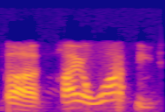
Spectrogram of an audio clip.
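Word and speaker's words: Hiawassee: Let's go now in Hissawasa, Georgia. Did I say the name correctly? – Nope. Hiawatha, Georgia.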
